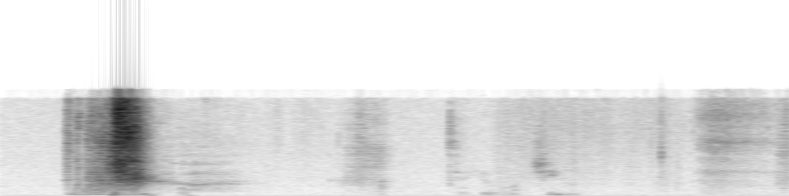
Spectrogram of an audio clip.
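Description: One loud, sharp sneeze with a hissing burst, then quiet breaths and soft sounds: a single sneeze.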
